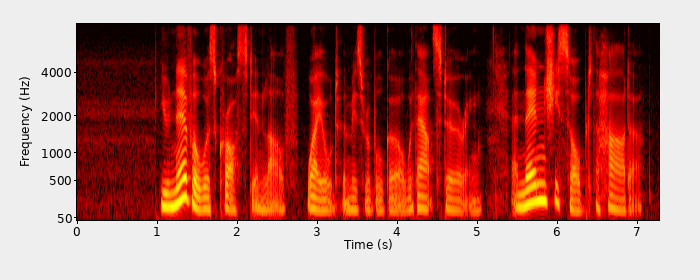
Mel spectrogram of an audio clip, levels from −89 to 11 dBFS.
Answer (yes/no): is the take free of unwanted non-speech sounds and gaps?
yes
